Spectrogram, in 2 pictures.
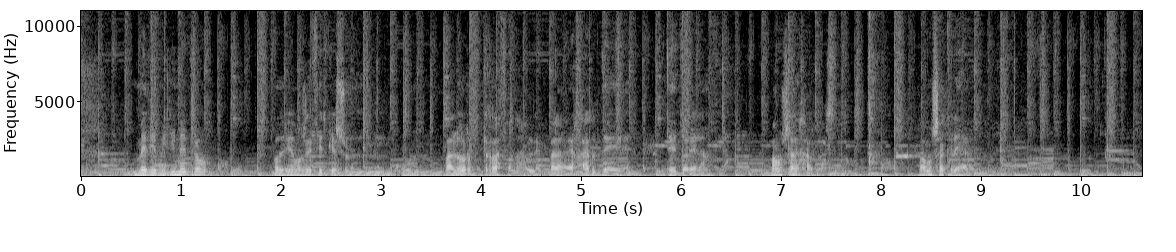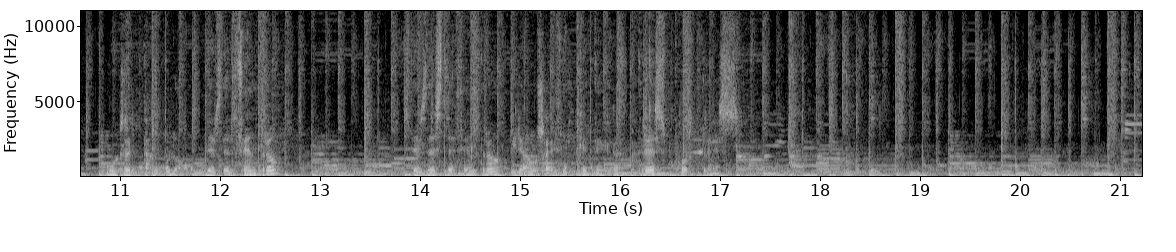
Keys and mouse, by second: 7.9 Return, 9.1 click, 12.1 click, 16.1 KP_3, 16.3 Tab, 16.5 KP_3, 17.7 Return, 21.0 click.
